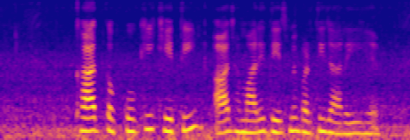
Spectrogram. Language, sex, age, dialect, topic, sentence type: Hindi, female, 18-24, Kanauji Braj Bhasha, agriculture, statement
